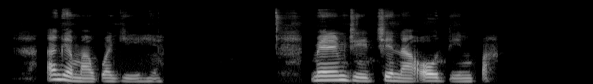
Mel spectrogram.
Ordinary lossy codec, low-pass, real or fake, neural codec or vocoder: none; 14.4 kHz; real; none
